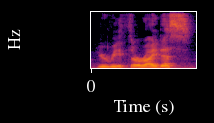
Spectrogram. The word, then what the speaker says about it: urethritis: Urethra, u, urethritis. Is that the right way to say it? Yep acute due to gonococcus gonorrhea.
